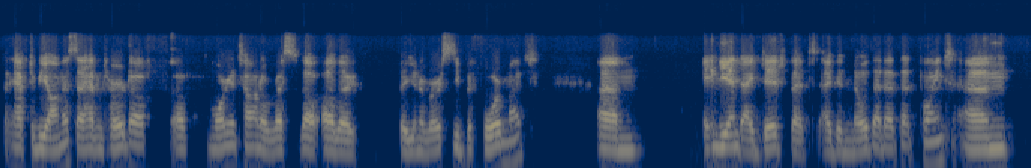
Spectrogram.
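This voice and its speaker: A man at a moderate pace, medium in pitch, with ordinary pitch variation. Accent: German. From southern Germany. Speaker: engineering professor. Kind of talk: interview. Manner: halting, many fillers and repeats.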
